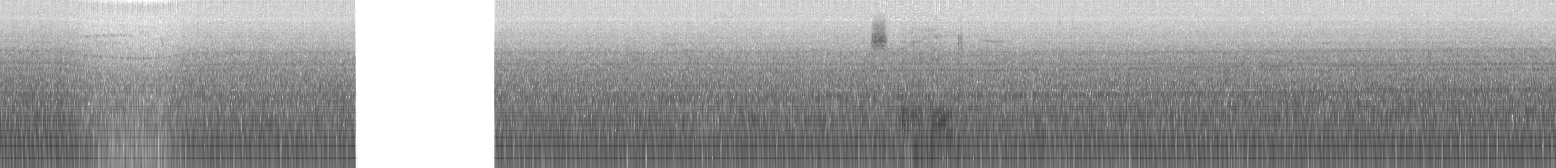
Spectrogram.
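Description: A truck engine rumbles steadily as the truck drives along.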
